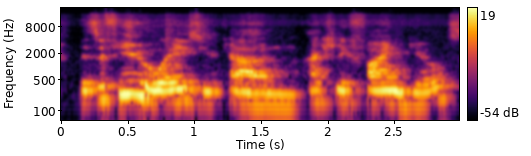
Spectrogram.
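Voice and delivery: ordinary talk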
